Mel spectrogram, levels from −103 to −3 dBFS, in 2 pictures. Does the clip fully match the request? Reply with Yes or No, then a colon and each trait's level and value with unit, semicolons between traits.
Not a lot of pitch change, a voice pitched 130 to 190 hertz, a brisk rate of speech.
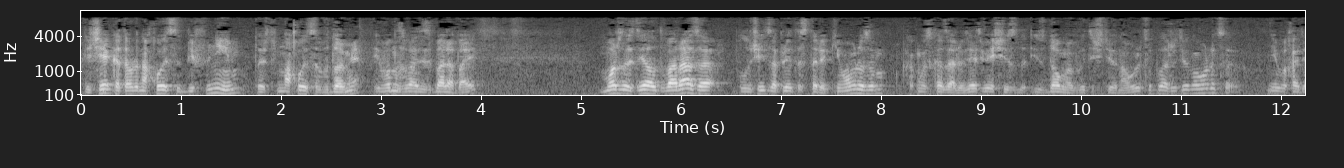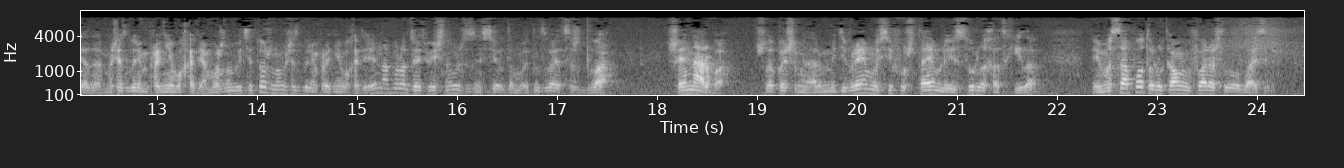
No: average, 3.5 semitones; medium, 140 Hz; fast, 220 wpm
